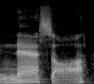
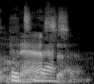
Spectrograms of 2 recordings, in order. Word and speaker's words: Nassau: I always say Nassau, but you guys say NASA, right? It's NASA.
